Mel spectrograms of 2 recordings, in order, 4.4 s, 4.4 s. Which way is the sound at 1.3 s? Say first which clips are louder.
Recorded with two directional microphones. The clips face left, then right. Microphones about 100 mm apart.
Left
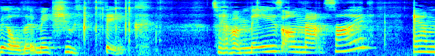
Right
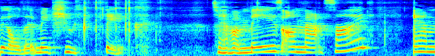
Even; 10° right (ahead or behind).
